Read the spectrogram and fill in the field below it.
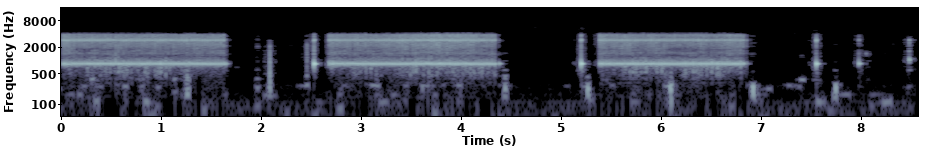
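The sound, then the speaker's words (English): A telephone line rings in three long, steady electronic bursts separated by short pauses, loud, with faint clicks and rustles in the gaps, as a call is placed to an office. “Ringing Murray Hill 40098.”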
